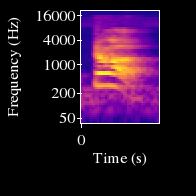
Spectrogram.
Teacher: तो ट वर्ग जो हमारे होते हैं वो हमारे मूर्धन में जाके टकराते हैं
